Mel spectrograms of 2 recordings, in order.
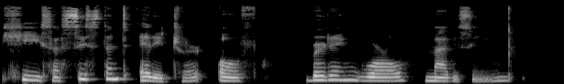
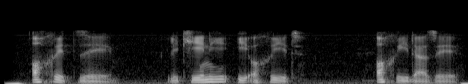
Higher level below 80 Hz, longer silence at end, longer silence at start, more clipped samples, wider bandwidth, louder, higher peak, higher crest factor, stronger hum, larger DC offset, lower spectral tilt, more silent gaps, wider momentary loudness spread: second, -64 dBFS vs -44 dBFS; first, 0.5 s vs 0 s; about the same, 0.05 s vs 0.05 s; neither; first, 17 kHz vs 5.2 kHz; first, -21 LUFS vs -26 LUFS; about the same, -2 dBFS vs -4 dBFS; about the same, 20 dB vs 22 dB; neither; neither; second, -4 dB/octave vs -10.5 dB/octave; neither; first, 16 LU vs 10 LU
